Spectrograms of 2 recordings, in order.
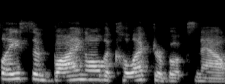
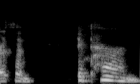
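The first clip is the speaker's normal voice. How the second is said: hushed, soft, close half-whisper; 5 semitones lower, 5 dB quieter than usual. Retelling how a woman at an antique mall corrected her: imitating someone half-whispering. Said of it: "she comes up to me and she whispers in my ear".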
